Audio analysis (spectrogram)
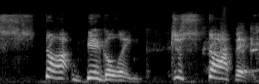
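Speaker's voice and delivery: mock exasperated, slow, annoyed scolding. Retelling how their sparring instructor scolded them: imitating an annoyed instructor. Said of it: "our instructor would get so mad at us".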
